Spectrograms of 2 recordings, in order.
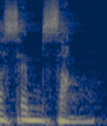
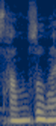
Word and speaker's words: Samsung: Saya baru tahu kalau bacanya ternyata Samsang. Ya udahlah kita orang Indo ya, bacanya Samsung aja lah gitu.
